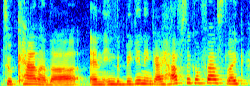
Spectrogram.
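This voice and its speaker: A young woman from Slovenia, speaking English as a second language, chatting as an interview guest and acting out little quoted exchanges with lively energy, recorded in a small office room. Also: brisk. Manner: lively storyteller, acts out quotes in a higher voice. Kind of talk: casual interview chat.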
